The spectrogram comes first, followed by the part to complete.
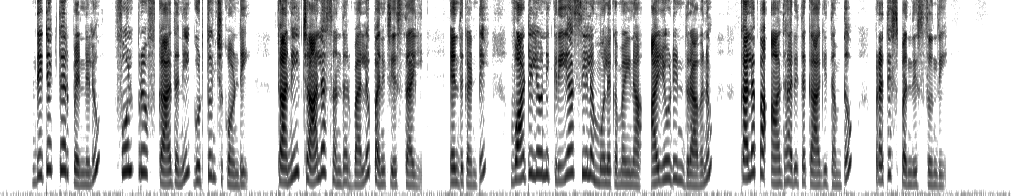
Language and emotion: Telugu, neutral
